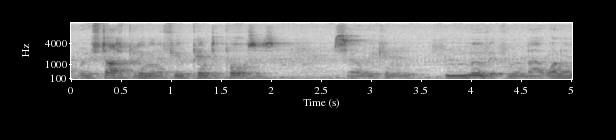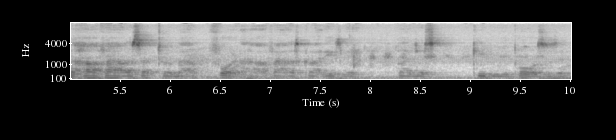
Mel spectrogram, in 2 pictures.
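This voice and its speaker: An older man answering interview questions as a theatre director, in a hesitant, halting way with droll, tongue-in-cheek humour. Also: mid-range voice, darkish tone. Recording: echoey room with background noise.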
